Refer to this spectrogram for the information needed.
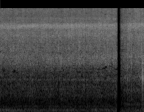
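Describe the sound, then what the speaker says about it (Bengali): Fish pieces, heads and tails, fry in hot oil in a pan in a home kitchen, giving a steady, loud, close sizzle. A brief cut of silence breaks it near the end, then the frying resumes. "মাছ ভাজা হচ্ছে"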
